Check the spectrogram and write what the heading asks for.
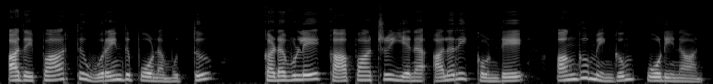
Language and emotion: Tamil, neutral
